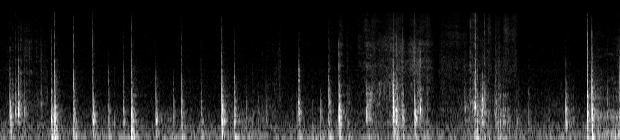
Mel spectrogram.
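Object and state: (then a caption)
Cardboard toy box tapped with nails. Long acrylic nails tap and scratch the sides and corners of a small printed cardboard Funko Pop box with a clear plastic window and the figure inside, held in both hands. A quick, uneven run of sharp, dry clicks is heard, with soft scratchy rustles between them. The taps die away almost instantly over a faint low hum.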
